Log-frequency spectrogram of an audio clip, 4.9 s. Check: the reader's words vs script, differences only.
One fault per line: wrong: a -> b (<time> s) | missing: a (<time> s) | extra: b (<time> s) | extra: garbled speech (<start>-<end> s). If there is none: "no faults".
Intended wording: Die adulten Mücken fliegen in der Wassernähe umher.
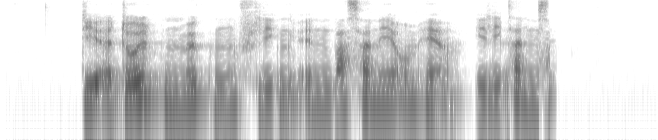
missing: der (2.5 s)
extra: garbled speech (3.6-4.2 s)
